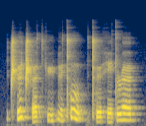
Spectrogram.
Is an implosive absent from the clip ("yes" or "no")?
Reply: no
